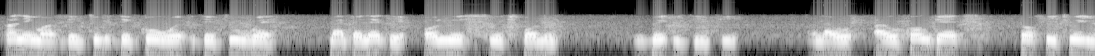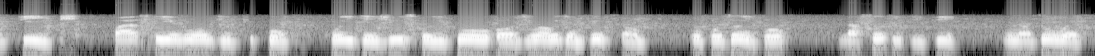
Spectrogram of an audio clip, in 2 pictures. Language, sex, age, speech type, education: Nigerian Pidgin, male, 30-45, spontaneous, tertiary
